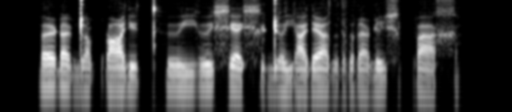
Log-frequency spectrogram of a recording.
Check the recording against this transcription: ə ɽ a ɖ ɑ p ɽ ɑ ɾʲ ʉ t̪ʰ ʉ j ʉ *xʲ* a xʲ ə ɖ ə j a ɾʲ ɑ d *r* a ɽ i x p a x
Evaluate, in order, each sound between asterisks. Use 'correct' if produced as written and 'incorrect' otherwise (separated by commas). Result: correct, correct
